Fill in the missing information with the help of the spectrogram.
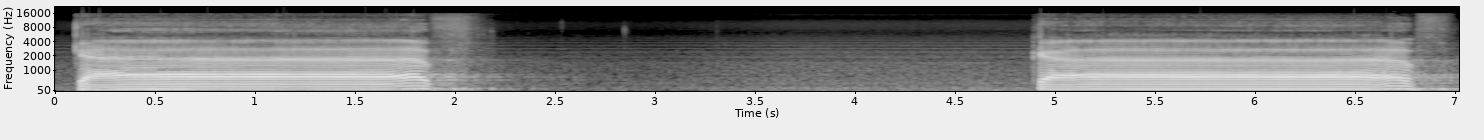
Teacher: ক্যাফ, এটা মুখ থেকে হবে, গলা থেকে না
